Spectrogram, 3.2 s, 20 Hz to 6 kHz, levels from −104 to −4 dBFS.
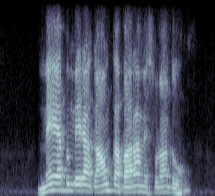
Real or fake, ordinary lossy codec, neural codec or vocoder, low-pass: fake; Opus, 16 kbps; codec, 16 kHz, 4 kbps, FunCodec, trained on LibriTTS, 50 frames a second; 5.4 kHz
